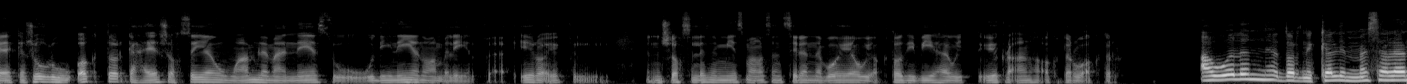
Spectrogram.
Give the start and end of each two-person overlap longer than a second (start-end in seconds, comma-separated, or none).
none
